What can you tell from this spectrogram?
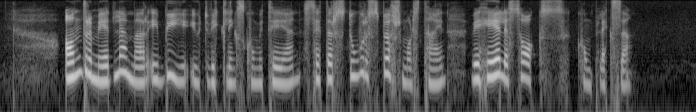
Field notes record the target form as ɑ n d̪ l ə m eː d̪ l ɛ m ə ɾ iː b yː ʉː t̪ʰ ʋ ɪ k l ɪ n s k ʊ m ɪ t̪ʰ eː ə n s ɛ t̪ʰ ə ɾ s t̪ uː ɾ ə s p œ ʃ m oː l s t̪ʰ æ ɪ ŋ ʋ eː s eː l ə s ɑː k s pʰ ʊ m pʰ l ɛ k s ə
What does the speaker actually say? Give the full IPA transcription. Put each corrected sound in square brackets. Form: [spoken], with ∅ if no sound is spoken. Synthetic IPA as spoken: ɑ n d̪ [ɾ] ə m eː d̪ l ɛ m ə ɾ iː b yː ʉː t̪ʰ ʋ ɪ k l ɪ [ŋ] s [kʰ] ʊ m ɪ t̪ʰ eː ə n s ɛ [t̪] ə ɾ s t̪ uː ɾ ə s p œ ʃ m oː l s t̪ʰ æ ɪ [n] ʋ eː [h] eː l ə s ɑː k s [kʰ] ʊ m pʰ l ɛ k s ə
